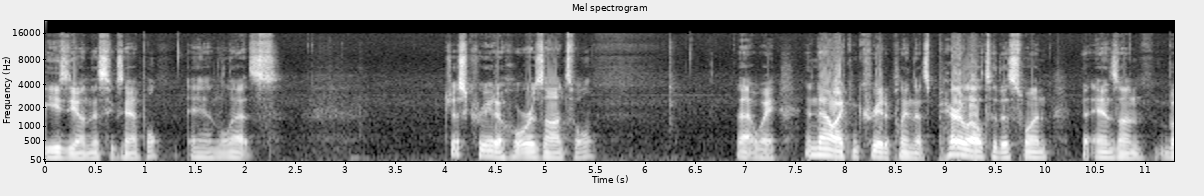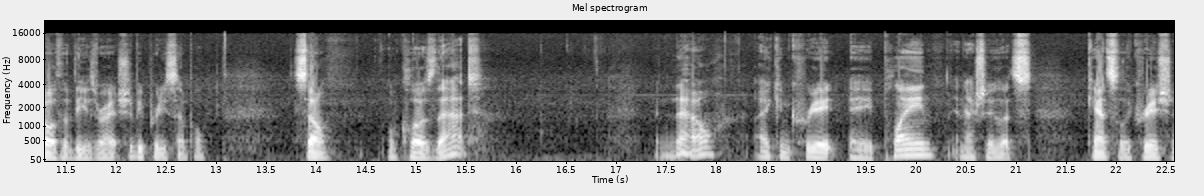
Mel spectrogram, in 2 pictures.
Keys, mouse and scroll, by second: 0.8 click, 1.9 click, 3.0 Escape, 4.3 click, 5.5 click, 6.1 h, 6.8-7.1 scroll down 2, 11.5 scroll up 2, 12.2 scroll up 1, 14.7 click, 16.0 scroll up 1, 16.2 click, 18.8 click, 20.3 click, 21.7 click.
